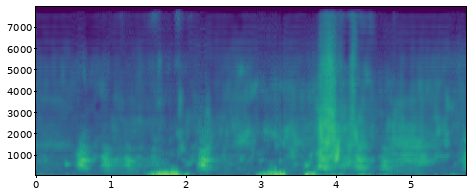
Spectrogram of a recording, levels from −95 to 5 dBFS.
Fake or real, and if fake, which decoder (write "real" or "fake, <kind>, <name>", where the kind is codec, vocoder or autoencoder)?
fake, vocoder, Vocos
